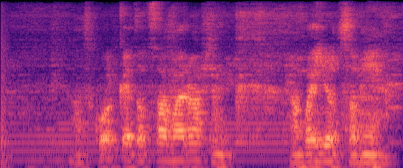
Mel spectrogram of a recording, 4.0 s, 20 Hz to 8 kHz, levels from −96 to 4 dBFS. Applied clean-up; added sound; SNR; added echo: none; Brass instrument; 20 dB; reverberation time 0.2 s.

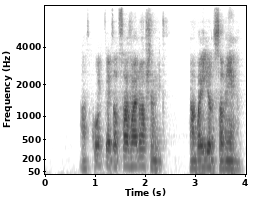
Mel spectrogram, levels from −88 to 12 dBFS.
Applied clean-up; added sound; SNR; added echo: neural mask model DeepFilterNet 3.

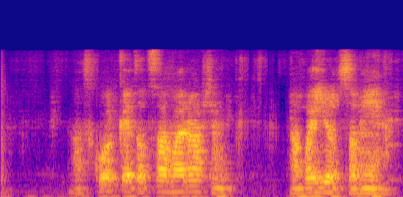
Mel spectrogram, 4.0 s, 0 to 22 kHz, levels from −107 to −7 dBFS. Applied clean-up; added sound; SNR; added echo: neural separator model SepFormer DNS4.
